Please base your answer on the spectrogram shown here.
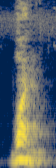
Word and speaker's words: one: अगर हम प्रोनाउंस करेंगे वन की, वो आएगा WON, वन। तो ओ आता है किसी W से, ये W कॉन्सोनेंट है या वावेल?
